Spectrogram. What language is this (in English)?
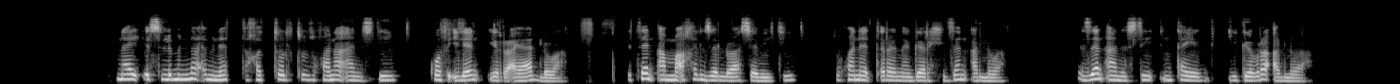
Tigrinya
